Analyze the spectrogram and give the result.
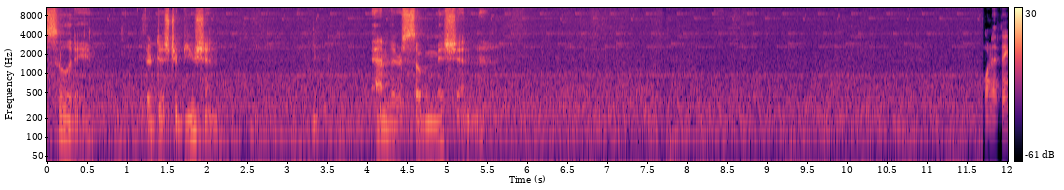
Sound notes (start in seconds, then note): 4.9 game audio; 4.9 intense music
